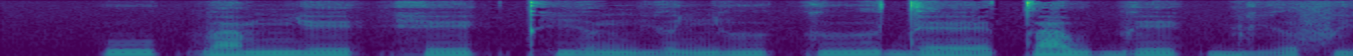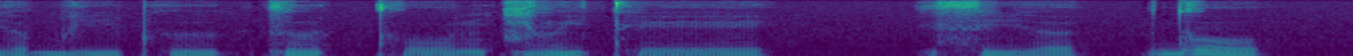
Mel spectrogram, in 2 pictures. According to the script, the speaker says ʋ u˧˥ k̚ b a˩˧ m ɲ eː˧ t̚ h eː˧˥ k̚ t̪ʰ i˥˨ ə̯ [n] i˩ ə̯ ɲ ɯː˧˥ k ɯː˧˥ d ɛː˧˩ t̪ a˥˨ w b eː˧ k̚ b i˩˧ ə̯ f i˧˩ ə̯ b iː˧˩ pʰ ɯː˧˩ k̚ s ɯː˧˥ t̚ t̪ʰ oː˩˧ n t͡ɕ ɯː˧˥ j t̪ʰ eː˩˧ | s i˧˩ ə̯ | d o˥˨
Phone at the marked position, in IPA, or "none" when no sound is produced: ŋ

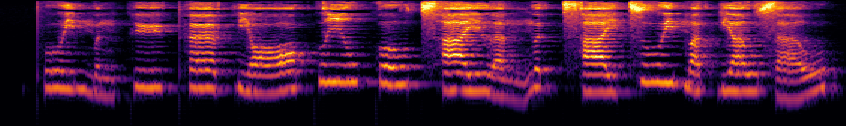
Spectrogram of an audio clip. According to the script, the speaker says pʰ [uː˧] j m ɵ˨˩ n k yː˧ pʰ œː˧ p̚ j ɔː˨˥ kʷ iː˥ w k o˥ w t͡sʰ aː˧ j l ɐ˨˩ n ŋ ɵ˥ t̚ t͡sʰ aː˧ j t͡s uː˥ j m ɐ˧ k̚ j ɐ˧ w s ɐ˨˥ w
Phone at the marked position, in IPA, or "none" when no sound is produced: uː˧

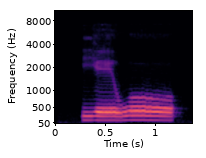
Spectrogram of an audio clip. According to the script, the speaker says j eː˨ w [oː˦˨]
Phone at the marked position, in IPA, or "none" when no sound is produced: oː˦˨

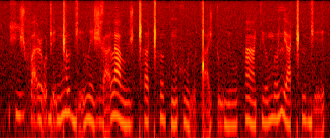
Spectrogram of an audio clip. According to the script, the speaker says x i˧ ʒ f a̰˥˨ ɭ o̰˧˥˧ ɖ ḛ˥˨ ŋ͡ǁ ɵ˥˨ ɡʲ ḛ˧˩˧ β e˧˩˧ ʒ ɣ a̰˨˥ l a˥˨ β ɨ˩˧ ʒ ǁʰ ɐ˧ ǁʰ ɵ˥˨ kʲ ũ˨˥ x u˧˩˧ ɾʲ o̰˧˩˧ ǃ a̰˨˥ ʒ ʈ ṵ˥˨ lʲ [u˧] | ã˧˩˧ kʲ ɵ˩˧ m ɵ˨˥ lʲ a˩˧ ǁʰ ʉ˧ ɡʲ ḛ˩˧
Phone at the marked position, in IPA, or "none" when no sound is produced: u˧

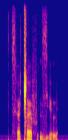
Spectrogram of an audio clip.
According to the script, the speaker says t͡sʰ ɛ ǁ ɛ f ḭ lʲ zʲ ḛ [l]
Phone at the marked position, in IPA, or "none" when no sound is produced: l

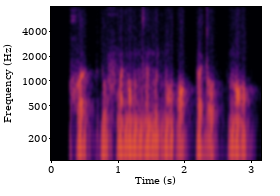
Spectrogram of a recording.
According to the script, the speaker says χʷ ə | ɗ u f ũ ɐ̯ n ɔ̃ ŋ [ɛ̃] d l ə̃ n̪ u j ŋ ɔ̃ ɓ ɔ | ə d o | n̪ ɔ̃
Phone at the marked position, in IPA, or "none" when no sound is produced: ə̃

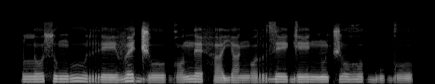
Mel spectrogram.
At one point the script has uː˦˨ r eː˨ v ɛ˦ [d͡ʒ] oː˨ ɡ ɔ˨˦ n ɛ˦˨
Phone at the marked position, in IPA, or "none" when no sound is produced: d͡ʒ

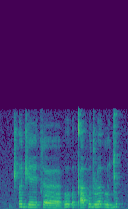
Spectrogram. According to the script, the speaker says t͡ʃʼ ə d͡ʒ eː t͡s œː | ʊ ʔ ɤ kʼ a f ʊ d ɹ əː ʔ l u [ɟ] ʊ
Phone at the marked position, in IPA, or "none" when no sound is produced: ɟ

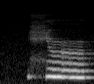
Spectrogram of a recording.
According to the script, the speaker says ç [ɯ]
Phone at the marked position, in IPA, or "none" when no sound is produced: ɯ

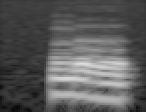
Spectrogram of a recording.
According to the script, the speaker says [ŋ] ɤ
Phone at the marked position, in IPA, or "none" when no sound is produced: ŋ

